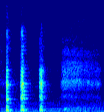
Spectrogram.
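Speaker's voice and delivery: high burst of real giggling; spontaneous laughter at oneself. Real, not acted. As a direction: break into a quick, breathy cackle of amusement. Laughs at own facial expression.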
